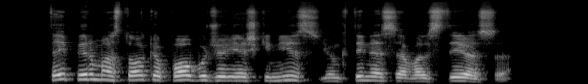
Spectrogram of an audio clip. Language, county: Lithuanian, Kaunas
